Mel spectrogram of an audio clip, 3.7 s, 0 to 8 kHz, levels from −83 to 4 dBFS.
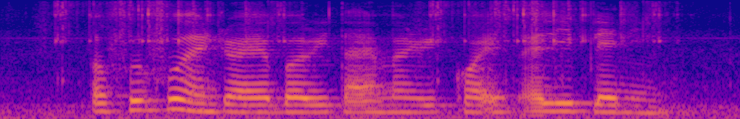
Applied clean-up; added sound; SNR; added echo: none; Coin (dropping) / Glass; 19 dB; none.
